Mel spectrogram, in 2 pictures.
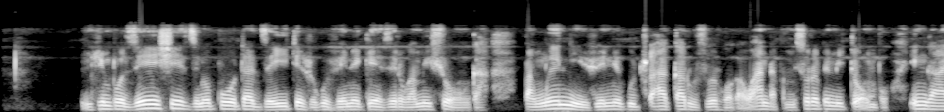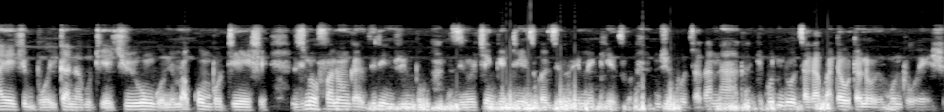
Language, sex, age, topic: Ndau, male, 25-35, health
